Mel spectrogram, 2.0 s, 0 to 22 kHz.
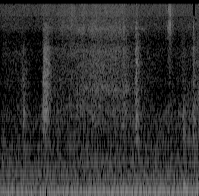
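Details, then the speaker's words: Brand-new onboard 12V water pump on a refurbished, weatherized 1988 Ford Tioga RV, switched on while draining antifreeze from the system: a quiet, steady low hum with an even pulse, no rattles or surging; normal running. "I just turned on the onboard water pump. You can hear the onboard water pump. That is a brand new onboard water pump."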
